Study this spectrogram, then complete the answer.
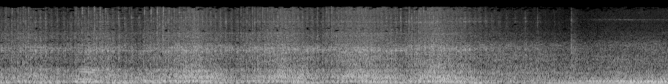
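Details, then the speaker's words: Bajaj Pulsar 180 after engine rebuild with parts replaced, first start: uneven idle with dull knocking under rattly top-end clatter; worn connecting rod and noisy camshaft noise remain, but breather-hose smoke is gone. "belum lagi suara dari noken as yang licik banget"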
